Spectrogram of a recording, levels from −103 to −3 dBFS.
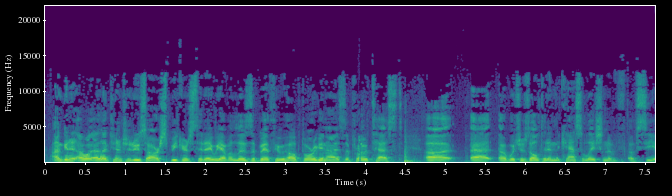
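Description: Corrupt frame decoded at 0.69–0.71 s, 3.92–3.96 s and 6.39–6.42 s. Damaged compressed frames play as brief chirps, squeaks or blips of misplaced energy peaking around -15 dBFS.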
